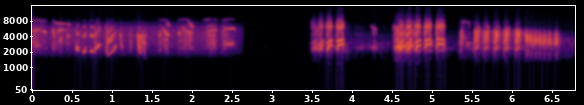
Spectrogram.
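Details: European robin during courtship, the male feeding his female, giving thin, high, rapid twittering phrases in quick bursts, broken by a brief pause; no other sounds stand out.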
